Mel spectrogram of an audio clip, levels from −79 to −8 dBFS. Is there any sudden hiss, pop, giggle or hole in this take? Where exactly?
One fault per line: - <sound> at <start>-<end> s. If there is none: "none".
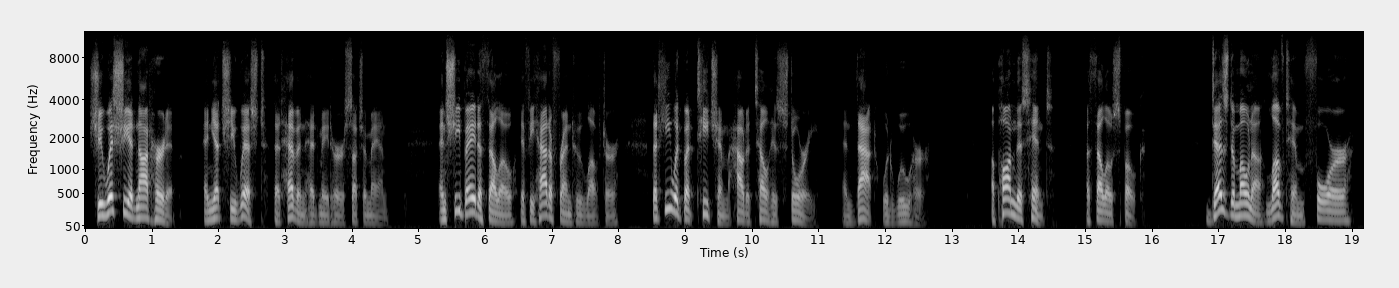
none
